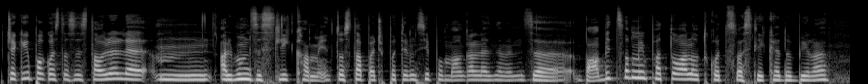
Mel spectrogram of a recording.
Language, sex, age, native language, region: Slovenian, female, 18-29, Slovenian, Drava region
